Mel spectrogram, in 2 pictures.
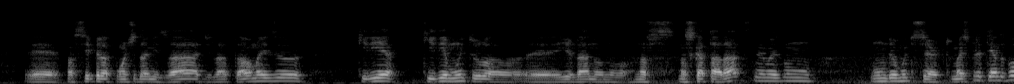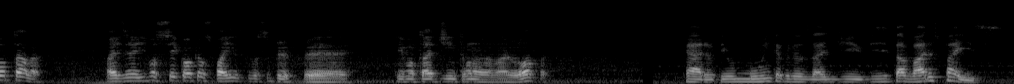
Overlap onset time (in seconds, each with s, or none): none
